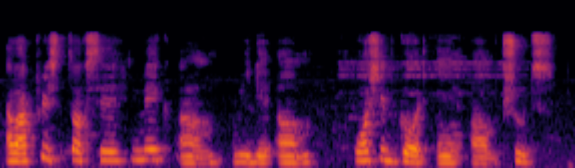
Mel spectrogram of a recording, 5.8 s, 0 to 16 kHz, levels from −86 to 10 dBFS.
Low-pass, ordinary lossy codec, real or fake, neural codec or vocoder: 7.2 kHz; MP3, 96 kbps; real; none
